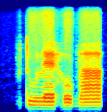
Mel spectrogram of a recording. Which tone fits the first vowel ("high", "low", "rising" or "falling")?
low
